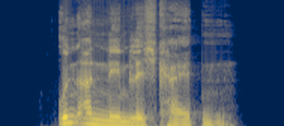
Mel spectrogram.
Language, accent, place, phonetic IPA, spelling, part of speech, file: German, Germany, Berlin, [ˈʊnʔanˌneːmlɪçkaɪ̯tn̩], Unannehmlichkeiten, noun, De-Unannehmlichkeiten.ogg
- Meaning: plural of Unannehmlichkeit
